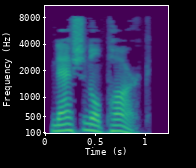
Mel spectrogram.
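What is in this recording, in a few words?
"national park" spoken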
